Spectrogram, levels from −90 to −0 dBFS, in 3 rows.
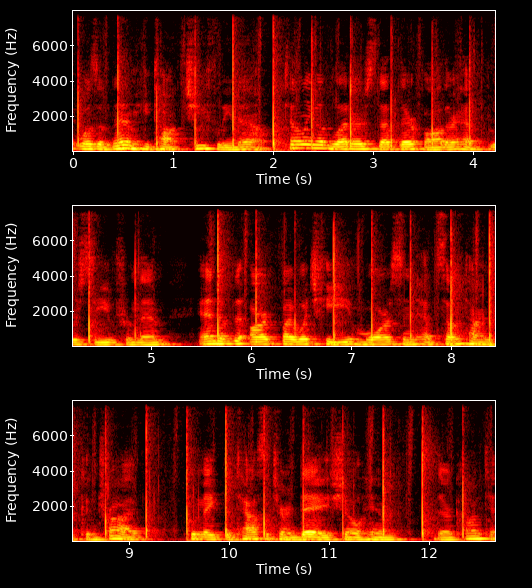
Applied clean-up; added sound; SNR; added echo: none; Run; 13 dB; reverberation time 0.4 s.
